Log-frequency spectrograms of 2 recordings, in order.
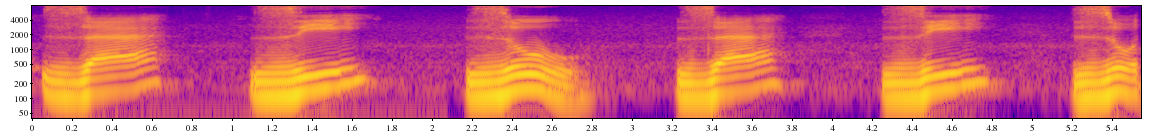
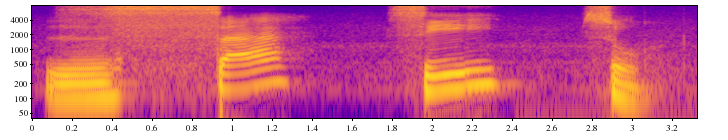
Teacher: huruf sin itu dia berdesis dengan mengalir suara dan mengalir nafas. · Cuman beda nafas, huruf yang keluar bisa beda. Yang satu nggak pakai angin, yang satu pakai angin.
